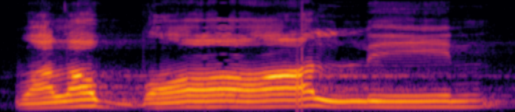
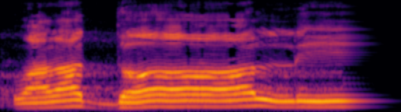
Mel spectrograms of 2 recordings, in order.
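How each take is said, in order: First: The d sound is heavy and emphatic. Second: The d sound is light and plain. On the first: The speaker calls it right. "Atau dob" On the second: The speaker calls it wrong. "diganti dengan bo"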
